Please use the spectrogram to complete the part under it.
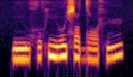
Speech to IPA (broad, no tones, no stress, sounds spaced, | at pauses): ɲ u x o x ɲ o ɕ i dˤ ɑ x ʉ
